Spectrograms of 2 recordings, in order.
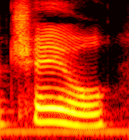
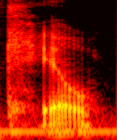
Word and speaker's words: Chaol: of them is more Chaol, and one of them is more, sorry, it's Kale. I know it's pronounced like Kale, but it's just Chaol in my head, okay?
